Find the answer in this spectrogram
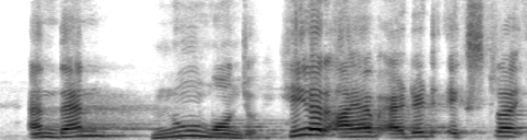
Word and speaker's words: mangeons: But if you are writing like this GE, it becomes je. So the right pronunciation would be nous mangeons. And if you don't give this E, if you write like this mongon, this will be pronounced as mongo, and that is wrong pronunciation.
